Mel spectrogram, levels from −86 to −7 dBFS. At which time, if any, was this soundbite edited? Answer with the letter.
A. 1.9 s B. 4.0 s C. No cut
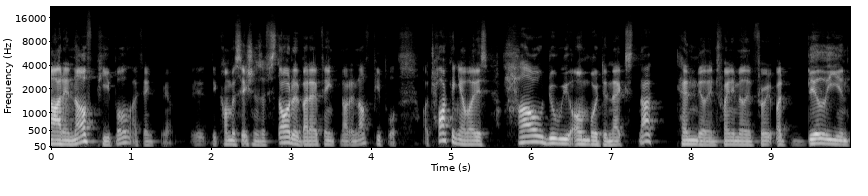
C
